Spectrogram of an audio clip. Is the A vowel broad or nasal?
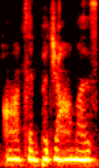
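broad. The A vowels are broad, like a fancy accent.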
